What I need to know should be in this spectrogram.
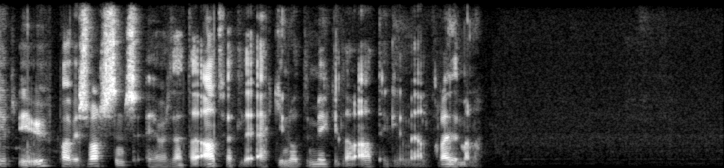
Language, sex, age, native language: Icelandic, male, 30-39, Icelandic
